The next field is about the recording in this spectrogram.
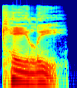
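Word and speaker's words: céilí: parties or a Friday night Sailith, pronounced K-Lee, at the Irish Hall in Charlottetown.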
